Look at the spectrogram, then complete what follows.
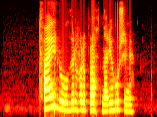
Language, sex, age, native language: Icelandic, female, 50-59, Icelandic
